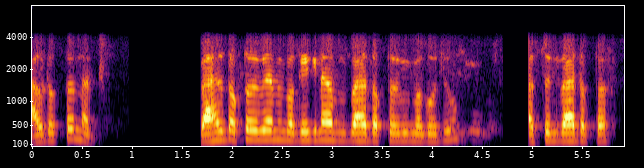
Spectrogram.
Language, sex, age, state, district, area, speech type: Odia, male, 45-60, Odisha, Kendujhar, urban, conversation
